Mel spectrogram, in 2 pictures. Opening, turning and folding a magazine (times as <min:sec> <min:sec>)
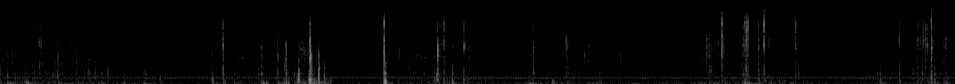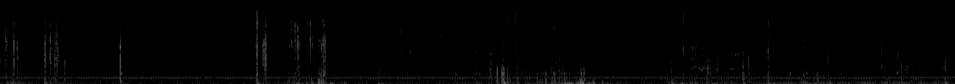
0:07.0 0:08.0, 0:08.8 0:10.2, 0:12.1 0:15.5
